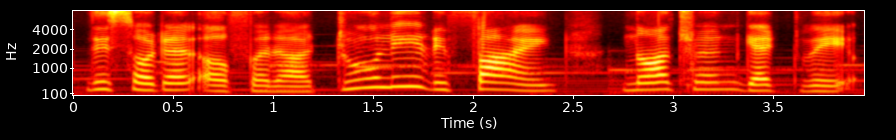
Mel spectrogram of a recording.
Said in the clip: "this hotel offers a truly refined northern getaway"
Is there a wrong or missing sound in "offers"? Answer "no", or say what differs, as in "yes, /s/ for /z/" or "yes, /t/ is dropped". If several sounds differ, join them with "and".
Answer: yes, /z/ is dropped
